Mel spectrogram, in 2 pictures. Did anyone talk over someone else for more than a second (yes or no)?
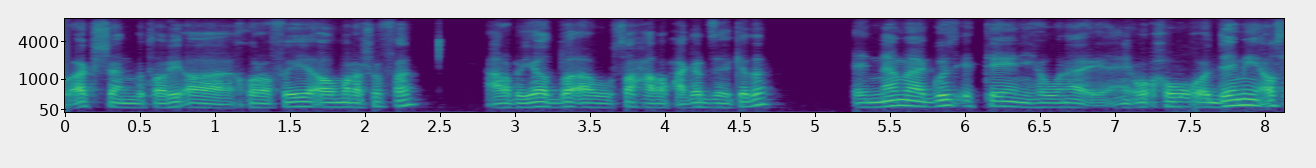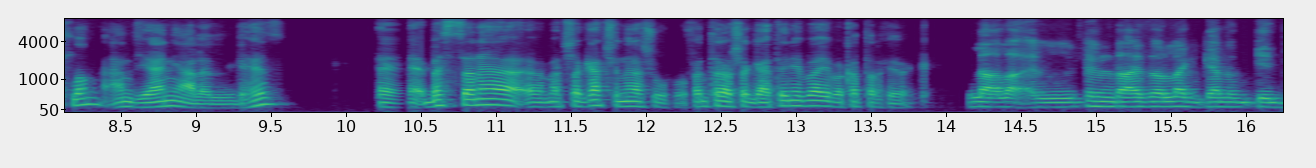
no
